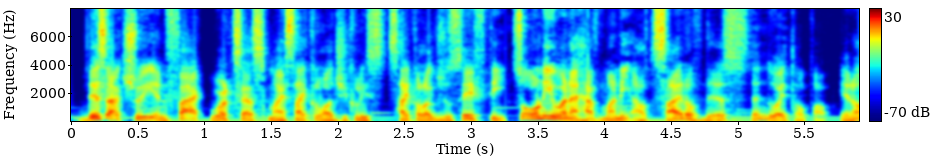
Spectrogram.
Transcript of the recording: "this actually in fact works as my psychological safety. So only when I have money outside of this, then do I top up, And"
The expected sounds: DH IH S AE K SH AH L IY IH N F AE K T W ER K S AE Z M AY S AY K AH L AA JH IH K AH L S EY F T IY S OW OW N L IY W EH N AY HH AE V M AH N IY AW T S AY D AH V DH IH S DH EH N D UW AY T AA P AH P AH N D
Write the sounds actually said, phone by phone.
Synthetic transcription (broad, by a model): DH IH S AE K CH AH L IY IH N F AE K T W ER K S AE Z M AY S AY K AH L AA JH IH K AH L S EY F T IY S OW OW N L IY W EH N AY HH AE V M AH N IY AW T S AY D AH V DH IH S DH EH N D UW AY T AA P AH P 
